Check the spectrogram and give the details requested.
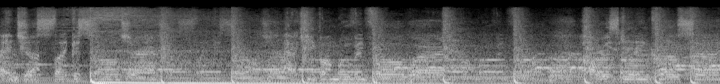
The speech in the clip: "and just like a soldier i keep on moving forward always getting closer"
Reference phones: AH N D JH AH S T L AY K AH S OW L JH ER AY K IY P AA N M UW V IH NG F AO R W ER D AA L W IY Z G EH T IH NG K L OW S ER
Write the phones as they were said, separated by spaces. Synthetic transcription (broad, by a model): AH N JH AH S T L AY K AH S OW L JH ER AY K IY P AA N M UW V IH NG F AO R W ER D AA L W IY Z G EH T IH NG K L OW S ER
